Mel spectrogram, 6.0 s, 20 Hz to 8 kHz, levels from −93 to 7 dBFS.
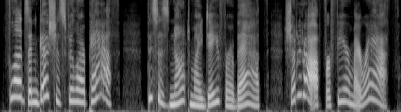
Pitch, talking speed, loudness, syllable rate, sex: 295 Hz, 210 wpm, -22 LUFS, 4.7 syllables/s, female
